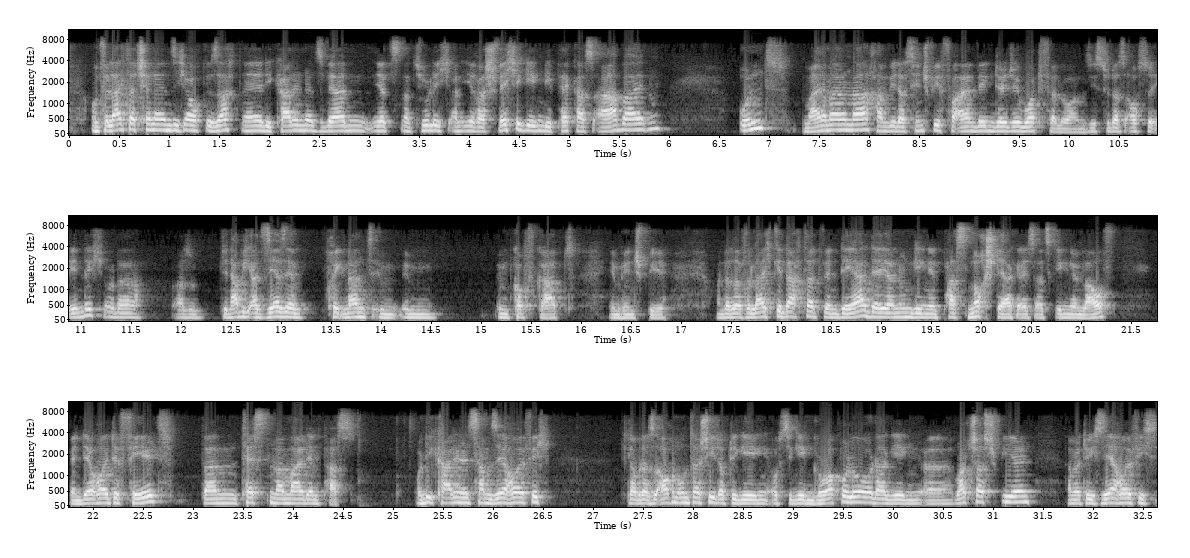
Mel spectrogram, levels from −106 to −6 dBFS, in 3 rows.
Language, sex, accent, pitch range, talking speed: German, male, German, 120-145 Hz, 215 wpm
